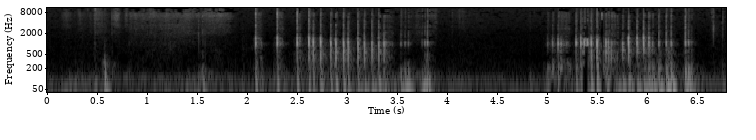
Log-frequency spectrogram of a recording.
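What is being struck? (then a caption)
Hardcover paper notebook. A black Moleskine watercolour notebook, a solid hardcover with a paper band, is held in the hands while short nails and fingertips tap on its cover. After a quiet start, two bursts of quick, dry taps and light scratches follow, one around 2–4 seconds and one around 5–6.5 seconds. Each tap is a short, hollow knock with a dull low thump, ringing faintly near 1 kHz.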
